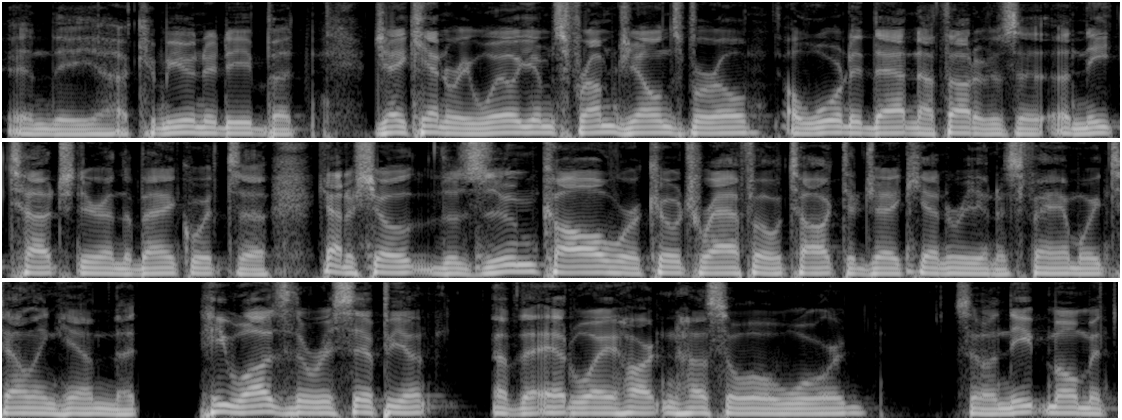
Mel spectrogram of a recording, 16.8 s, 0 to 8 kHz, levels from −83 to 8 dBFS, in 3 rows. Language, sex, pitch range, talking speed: English, male, 115-135 Hz, 210 wpm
